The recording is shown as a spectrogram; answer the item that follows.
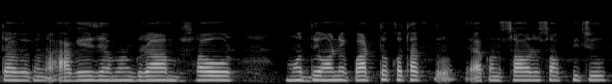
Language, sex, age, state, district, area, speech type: Bengali, female, 60+, West Bengal, Darjeeling, rural, spontaneous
